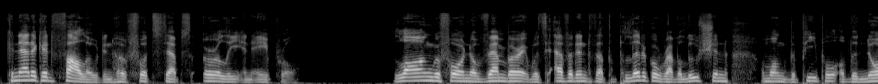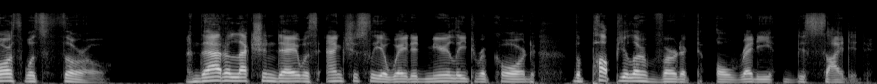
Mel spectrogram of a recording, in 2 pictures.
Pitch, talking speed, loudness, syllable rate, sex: 135 Hz, 140 wpm, -22 LUFS, 5.5 syllables/s, male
